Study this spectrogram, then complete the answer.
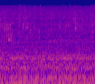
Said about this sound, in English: I'm just pouring some liquid in here. Some liquid soap without the measuring cup. Because we can't find the cup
